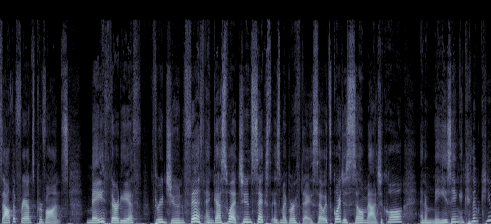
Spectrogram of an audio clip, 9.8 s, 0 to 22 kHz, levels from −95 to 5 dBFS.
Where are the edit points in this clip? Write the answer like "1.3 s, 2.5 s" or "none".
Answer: 6.8 s

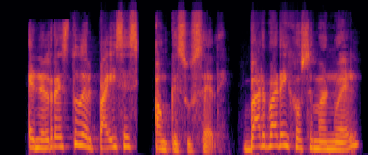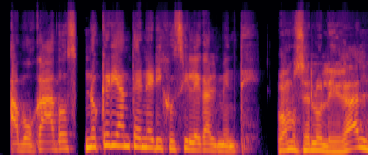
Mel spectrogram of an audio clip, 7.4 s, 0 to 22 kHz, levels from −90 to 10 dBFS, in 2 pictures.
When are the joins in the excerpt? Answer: 1.4 s, 2.3 s, 4.4 s

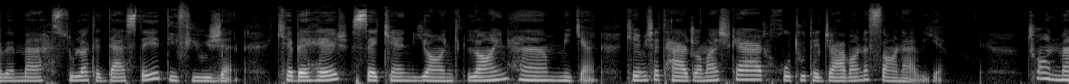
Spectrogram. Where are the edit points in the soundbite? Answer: none

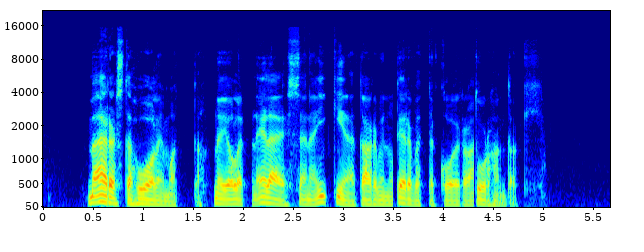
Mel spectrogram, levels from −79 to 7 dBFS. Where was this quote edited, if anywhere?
1.7 s, 2.1 s, 3.5 s, 4.3 s

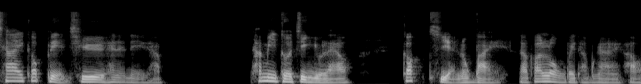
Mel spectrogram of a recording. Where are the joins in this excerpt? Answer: none

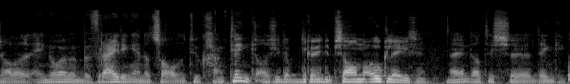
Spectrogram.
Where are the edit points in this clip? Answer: 2.1 s, 2.5 s, 3.1 s

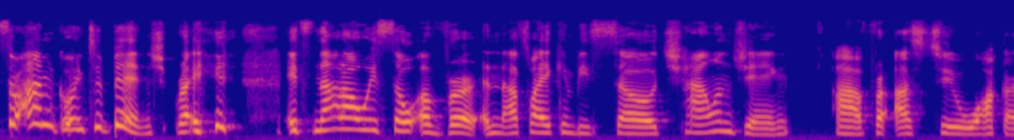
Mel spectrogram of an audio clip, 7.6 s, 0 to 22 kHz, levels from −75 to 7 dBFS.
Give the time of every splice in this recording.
none

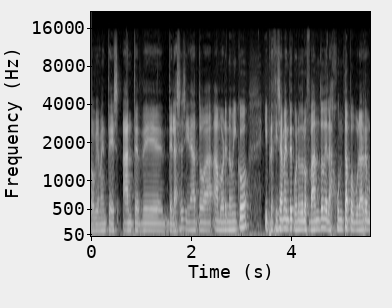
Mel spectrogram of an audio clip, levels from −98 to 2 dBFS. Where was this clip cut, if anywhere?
1.5 s, 4.0 s, 4.4 s

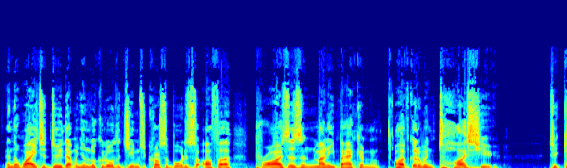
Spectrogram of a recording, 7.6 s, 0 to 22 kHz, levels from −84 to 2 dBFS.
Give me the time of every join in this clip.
none

